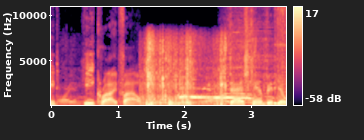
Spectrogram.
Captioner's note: teenagers cheering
